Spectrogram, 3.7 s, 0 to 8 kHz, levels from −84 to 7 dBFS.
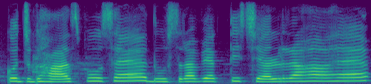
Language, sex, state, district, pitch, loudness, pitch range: Hindi, female, Chhattisgarh, Raipur, 290 Hz, -15 LUFS, 265-305 Hz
